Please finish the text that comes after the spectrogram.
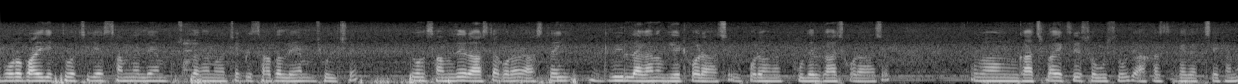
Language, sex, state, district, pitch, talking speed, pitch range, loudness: Bengali, male, West Bengal, Dakshin Dinajpur, 160 Hz, 195 wpm, 150-170 Hz, -19 LUFS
